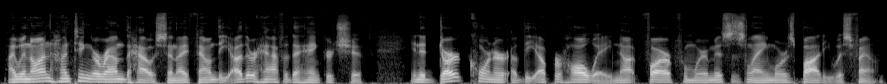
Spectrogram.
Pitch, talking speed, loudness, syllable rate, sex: 105 Hz, 225 wpm, -18 LUFS, 5.5 syllables/s, male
